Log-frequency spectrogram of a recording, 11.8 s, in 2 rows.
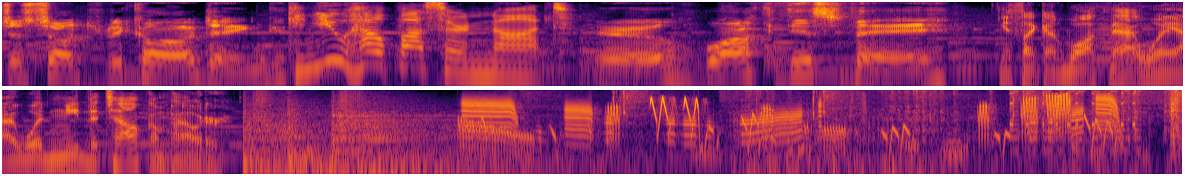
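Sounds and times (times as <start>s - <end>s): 
speech: 0.0s - 7.4s
computer beeping and booping sound effect: 8.2s - 11.7s.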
